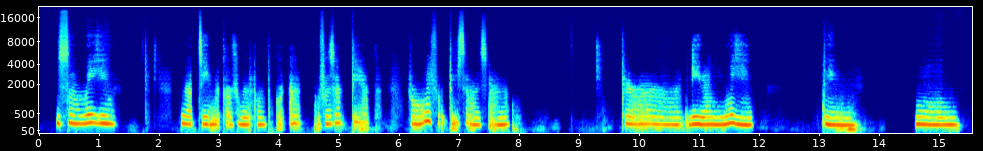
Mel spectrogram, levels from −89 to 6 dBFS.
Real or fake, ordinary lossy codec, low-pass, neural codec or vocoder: fake; none; 19.8 kHz; codec, 44.1 kHz, 0.9 kbps, DAC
